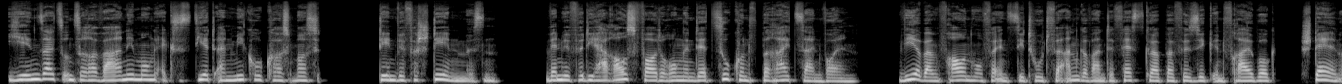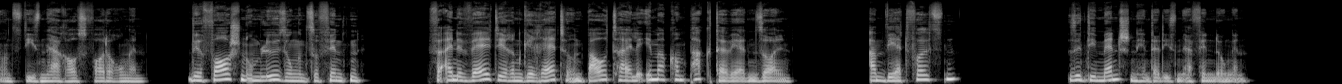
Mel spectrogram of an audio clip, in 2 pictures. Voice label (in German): Imagefilm; Fraunhofer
